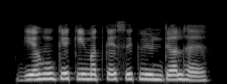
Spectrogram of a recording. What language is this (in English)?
Magahi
